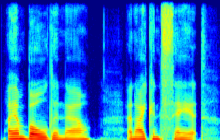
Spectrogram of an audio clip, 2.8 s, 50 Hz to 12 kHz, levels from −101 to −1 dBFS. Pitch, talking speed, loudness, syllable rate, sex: 185 Hz, 195 wpm, -19 LUFS, 5.1 syllables/s, female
